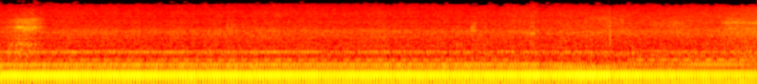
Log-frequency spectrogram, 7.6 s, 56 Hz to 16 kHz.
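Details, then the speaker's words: Honda Civic D16, naturally aspirated, tuned to idle without the IACV, harness bypassed: steady, even idle at about 1,000 rpm with a smooth low drone and no hunting or surging; normal idle. "Look at that, crispy 1,000 RPM idle. Freaking awesome."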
